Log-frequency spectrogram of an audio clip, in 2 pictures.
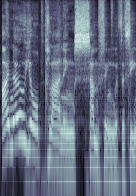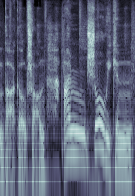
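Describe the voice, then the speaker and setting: An actor playing a smug, scheming Asgardian trickster god in a video game, theatrical and mockingly courteous. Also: male voice, medium pitch, wildly swooping pitch, unhurried, faint music behind. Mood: smug, teasing. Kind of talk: video game character voice lines.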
